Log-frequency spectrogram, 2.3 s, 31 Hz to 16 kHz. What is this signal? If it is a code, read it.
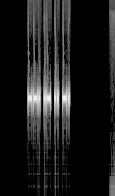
Morse code, heard as a keyed tone, about 44 wpm, 700 Hz. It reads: GAIN
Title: Sentences from Top 1000 Words - New Word Drill - 45wpm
